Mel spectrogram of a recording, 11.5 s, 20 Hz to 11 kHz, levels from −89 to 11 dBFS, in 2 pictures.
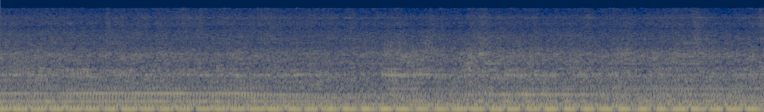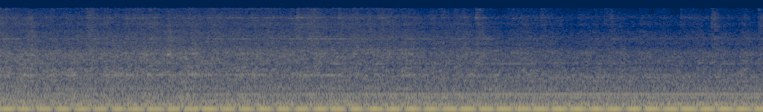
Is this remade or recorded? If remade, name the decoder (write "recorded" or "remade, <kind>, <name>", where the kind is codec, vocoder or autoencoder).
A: recorded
